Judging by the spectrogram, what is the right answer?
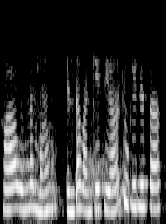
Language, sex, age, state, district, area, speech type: Telugu, female, 18-30, Telangana, Warangal, rural, conversation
